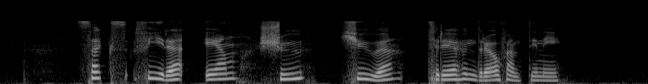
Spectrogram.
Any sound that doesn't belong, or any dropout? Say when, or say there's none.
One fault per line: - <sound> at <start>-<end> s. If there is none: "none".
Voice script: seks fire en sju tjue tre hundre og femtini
none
